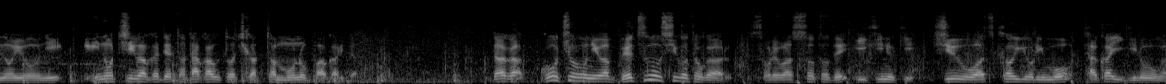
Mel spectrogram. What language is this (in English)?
Japanese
